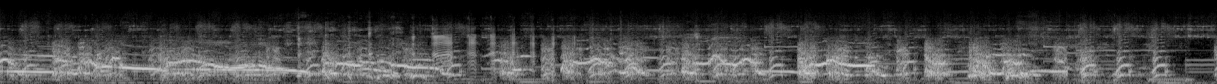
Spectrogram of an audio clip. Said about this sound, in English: Okay, are you ready? Ready. All right, here comes the singing dogs.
